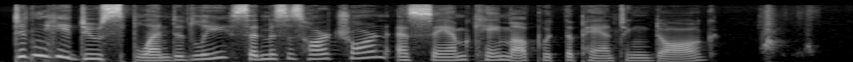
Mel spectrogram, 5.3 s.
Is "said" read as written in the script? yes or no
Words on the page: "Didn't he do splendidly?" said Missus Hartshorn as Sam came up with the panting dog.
yes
